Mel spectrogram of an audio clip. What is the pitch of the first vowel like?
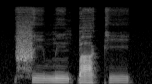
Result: low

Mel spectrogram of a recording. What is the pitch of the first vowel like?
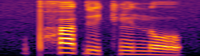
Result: high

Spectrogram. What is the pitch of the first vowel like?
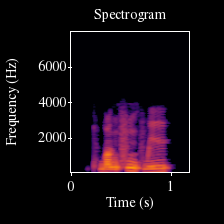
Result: rising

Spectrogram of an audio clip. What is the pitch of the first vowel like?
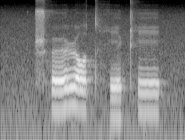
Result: rising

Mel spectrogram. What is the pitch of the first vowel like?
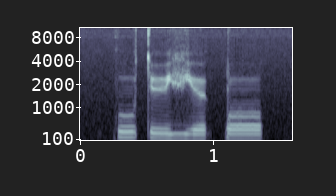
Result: high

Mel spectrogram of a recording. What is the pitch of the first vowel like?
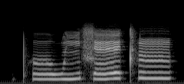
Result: low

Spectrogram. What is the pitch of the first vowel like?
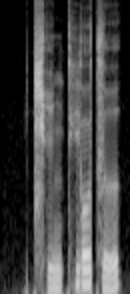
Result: rising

